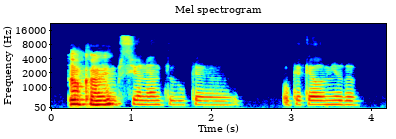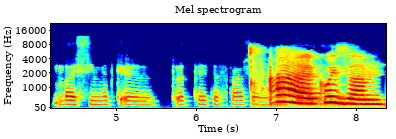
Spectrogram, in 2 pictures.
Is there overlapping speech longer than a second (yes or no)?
no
